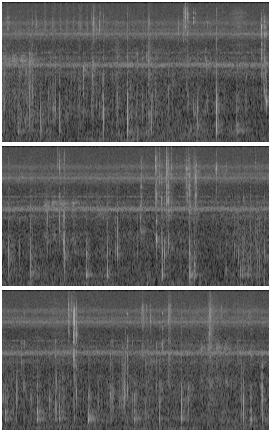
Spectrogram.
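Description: A person chewing and eating bananas: a steady string of short mouth clicks and smacks, about two a second.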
